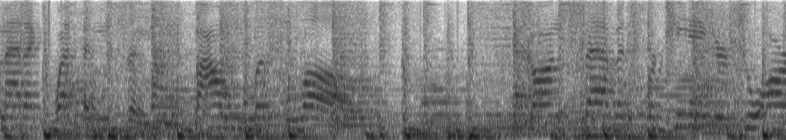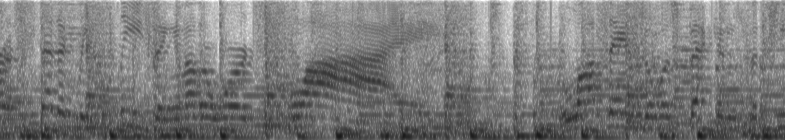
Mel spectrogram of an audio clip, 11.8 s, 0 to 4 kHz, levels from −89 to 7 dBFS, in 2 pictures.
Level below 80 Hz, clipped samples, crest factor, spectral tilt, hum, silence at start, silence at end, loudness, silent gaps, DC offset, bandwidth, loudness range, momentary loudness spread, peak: -16 dBFS; under 0.1%; 12 dB; -11 dB/octave; none; 0 s; 0 s; -14 LUFS; none; under 0.1%; 4 kHz; 1 LU; 3 LU; 0 dBFS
